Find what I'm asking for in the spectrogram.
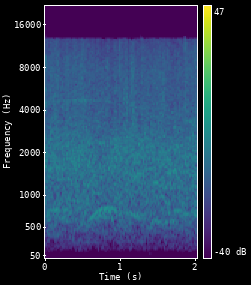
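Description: A snooker crowd at the World Championship semi-final applauding a shot, dense sustained clapping filling the hall at a steady level, with a faint voice beneath it.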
